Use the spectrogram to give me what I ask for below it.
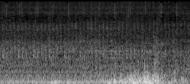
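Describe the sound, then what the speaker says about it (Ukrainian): A 2010 Opel Vivaro van's 2.0-litre 115 hp engine idles steadily nearby, a low, even rumble with no other sounds. "Я думаю, тут одразу чути, як працює моторчик."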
